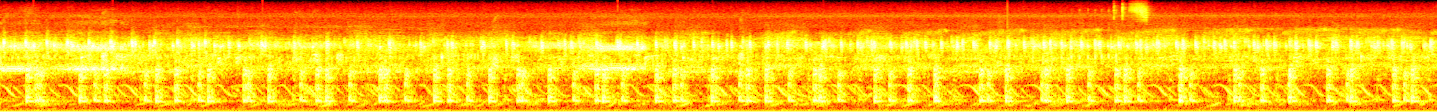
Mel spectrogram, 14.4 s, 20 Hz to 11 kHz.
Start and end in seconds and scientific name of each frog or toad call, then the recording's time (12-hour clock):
0.0	1.3	Dendropsophus nahdereri
0.0	14.3	Physalaemus cuvieri
0.0	14.3	Scinax perereca
0.0	14.3	Sphaenorhynchus surdus
0.2	14.3	Boana faber
5.8	6.5	Dendropsophus nahdereri
11.6	14.3	Elachistocleis bicolor
9:30pm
